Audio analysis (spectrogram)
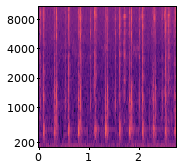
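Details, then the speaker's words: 2004 Polaris Sportsman 600 Twin ATV, parked for most of its life: sharp, regular clicks about every quarter second with no cranking; starter motor stuck, solenoid clicking. "click you hear it come on I guess we better address that starter stuck where is that thing"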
